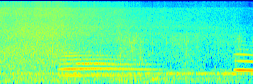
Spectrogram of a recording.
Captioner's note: whales calling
